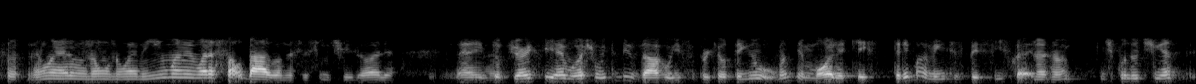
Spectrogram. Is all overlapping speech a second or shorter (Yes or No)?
Yes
